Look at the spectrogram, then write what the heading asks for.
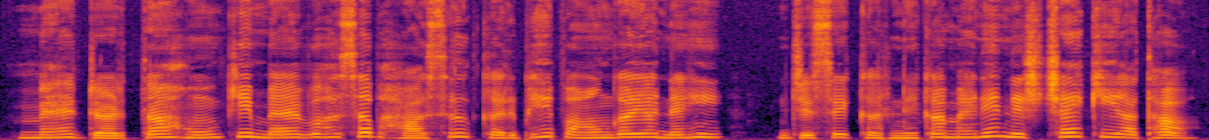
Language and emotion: Hindi, fearful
